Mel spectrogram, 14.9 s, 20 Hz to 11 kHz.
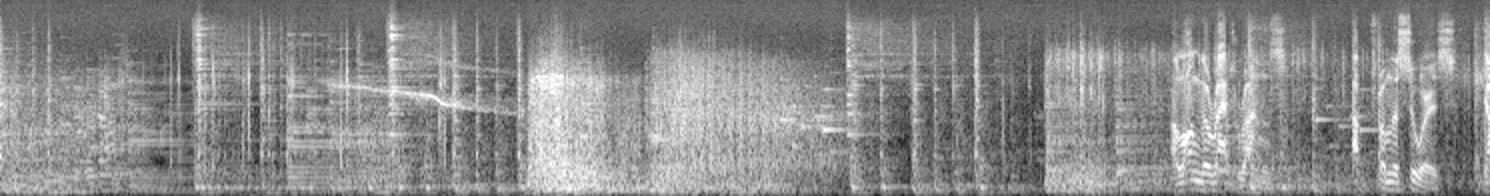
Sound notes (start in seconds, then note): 0.0 ominous music; 3.2 shell whistles; 5.2 explosion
